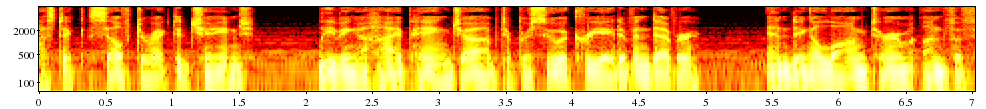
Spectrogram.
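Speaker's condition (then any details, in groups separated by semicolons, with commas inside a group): No condition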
